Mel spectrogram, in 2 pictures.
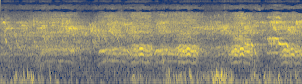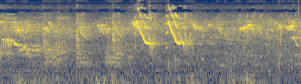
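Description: Birds chirping and calling, with a few quick falling chirps about four and a half seconds in, over intermittent low thuds.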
